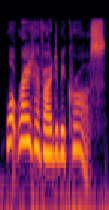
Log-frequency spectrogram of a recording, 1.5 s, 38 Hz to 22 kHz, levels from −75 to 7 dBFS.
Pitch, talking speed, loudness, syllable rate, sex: 240 Hz, 285 wpm, -15 LUFS, 5.3 syllables/s, female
